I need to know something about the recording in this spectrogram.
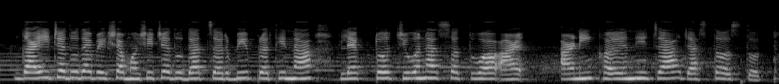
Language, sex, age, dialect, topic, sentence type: Marathi, female, 18-24, Southern Konkan, agriculture, statement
